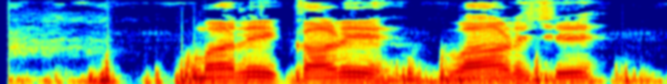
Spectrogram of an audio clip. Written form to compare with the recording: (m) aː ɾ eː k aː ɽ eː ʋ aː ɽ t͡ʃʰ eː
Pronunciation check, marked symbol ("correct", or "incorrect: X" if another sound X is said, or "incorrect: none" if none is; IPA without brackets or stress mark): correct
